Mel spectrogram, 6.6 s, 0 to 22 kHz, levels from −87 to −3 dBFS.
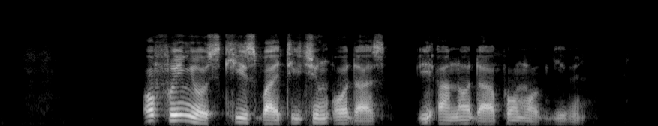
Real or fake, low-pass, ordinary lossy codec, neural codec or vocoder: fake; 7.2 kHz; none; codec, 16 kHz, 16 kbps, FunCodec, trained on LibriTTS, 50 frames a second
